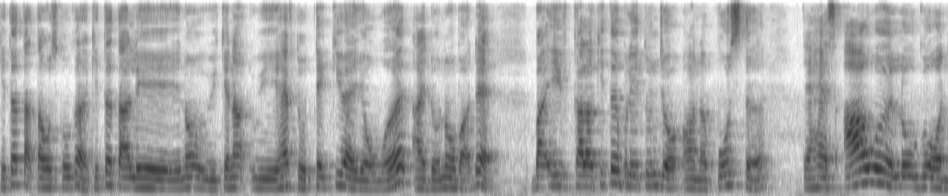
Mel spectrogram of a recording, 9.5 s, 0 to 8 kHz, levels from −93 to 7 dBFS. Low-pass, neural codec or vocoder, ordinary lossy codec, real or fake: 7.2 kHz; none; none; real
